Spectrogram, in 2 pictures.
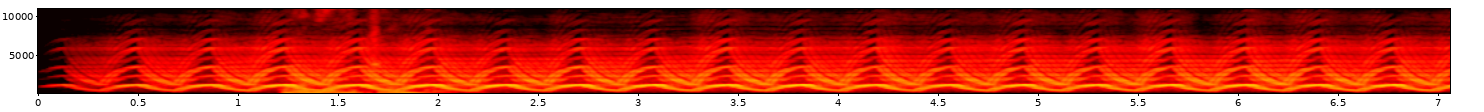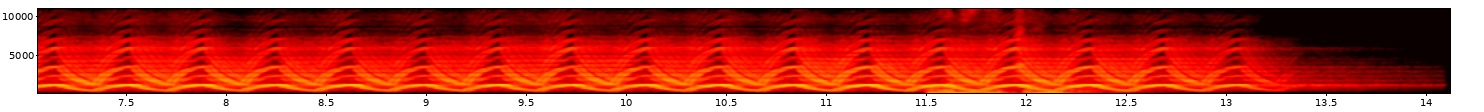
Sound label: police siren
